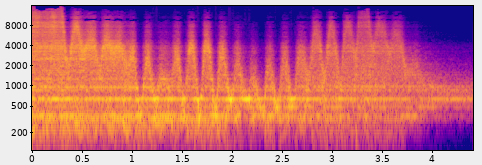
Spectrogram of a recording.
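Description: Electronic techno track with distorted synthesizer layers over a steady held tone. From about a second in, the sound is chopped into a rapid stutter of about seven pulses a second. Near the end it fades and loses its high end.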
